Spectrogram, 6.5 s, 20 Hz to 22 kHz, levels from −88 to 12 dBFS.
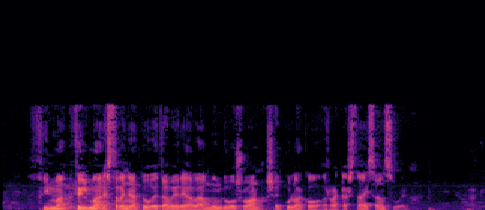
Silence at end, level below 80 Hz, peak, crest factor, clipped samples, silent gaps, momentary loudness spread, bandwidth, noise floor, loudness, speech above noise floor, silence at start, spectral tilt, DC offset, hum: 0.7 s; -50 dBFS; 0 dBFS; 22 dB; under 0.1%; none; 11 LU; 11.5 kHz; -55 dBFS; -21 LUFS; 34 dB; 0.5 s; -5 dB/octave; under 0.1%; none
